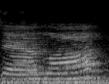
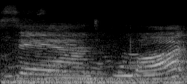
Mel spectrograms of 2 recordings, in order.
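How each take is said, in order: First: It is read smoothly as one word. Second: It is read as two separate words. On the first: The speaker calls it right. "we should read it as if it is one word" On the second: The speaker calls it wrong. "I'm reading it as if it's two separate words"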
